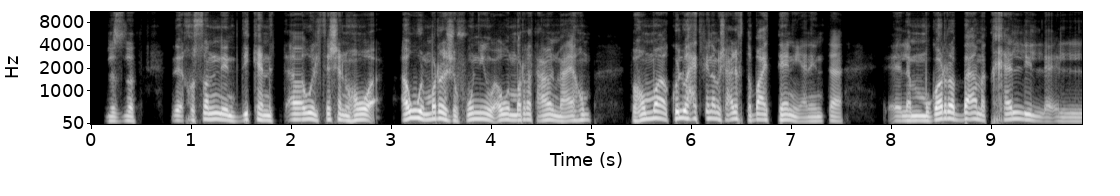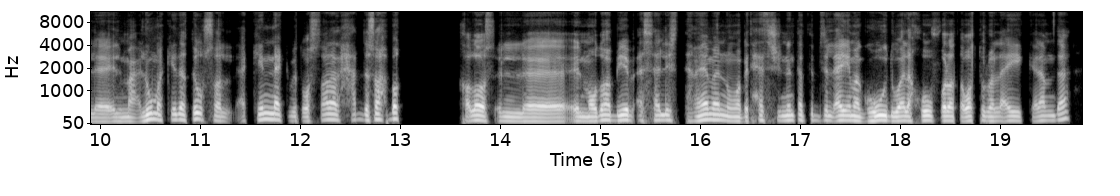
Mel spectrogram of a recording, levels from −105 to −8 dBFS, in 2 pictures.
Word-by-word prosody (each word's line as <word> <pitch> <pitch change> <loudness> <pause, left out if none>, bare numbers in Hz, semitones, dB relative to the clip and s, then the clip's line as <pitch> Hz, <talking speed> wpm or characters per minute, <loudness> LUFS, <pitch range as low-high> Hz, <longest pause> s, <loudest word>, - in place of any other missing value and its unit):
بالضبط 125 0 -4 0.3
د 140 - -2
خصوصًا 140 +6 -2
إن 170 -5 +3
دي 125 +6 0
كانت 150 -5 0
أول 165 +1 +3
سيشن 165 -1 -1
وهو 155 +4 +3 0.3
أول 200 +2 +7
مرَّة 185 +3 +4
يشوفوني، 160 +4 0
وأول 150 +1 +2
مرَّة 150 +2 +1
أتعامل 150 0 -1
معاهم، 135 +5 -2 0.4
فهُم 185 +3 +3
كلّ 195 +5 +2
واحد 195 -2 +2
فينا 195 -1 -2
مش 165 -4 -4
عارف 175 +3 -1
طباع 170 - 0
التاني، 155 -4 -1
يعني 115 +1 -7
أنت 120 0 -5 0.5
لمجرّد 135 +7 +3
بقى 180 +3 +3
ما 155 - -1
تخلّي 165 +4 -2
ال 125 -6 -5
ال 115 0 -9
المعلومة 115 +8 0
كده 160 +1 0
توصَل 140 - -2
أكنَّك 160 +3 -1
بتوصّلها 125 +6 -3
لحد 155 +1 -7
صاحبك، 170 +4 0 0.6
خلاص 135 -1 +2
ال 120 -2 -2 0.5
الموضوع 120 +5 +2
بيبقى 140 -1 +1
سَلِس 145 +3 -3
تمامًا 145 +7 +1
وما 120 -1 +1
بتحسّش 130 +1 -7
إن 135 - -2
أنت 145 +1 0
بتبذِل 140 -2 -6
أي 140 +2 +3
مجهود 130 +2 +4
ولا 130 +1 +3
خوف 135 +2 -1
ولا 130 0 +5
توتُّر 130 +1 -2
ولا 125 -1 -3
أي 130 +1 -1
الكلام 130 +2 -6
ده، 165 +6 -3
140 Hz, 180 wpm, -24 LUFS, 125-160 Hz, 0.6 s, أول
